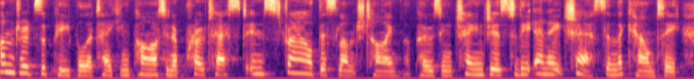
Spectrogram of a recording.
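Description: Against noticeable background noise, a woman talks at a moderate pace and medium pitch with hardly any pauses. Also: ordinary pitch variation. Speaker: radio newsreader. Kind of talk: news reading. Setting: studio.

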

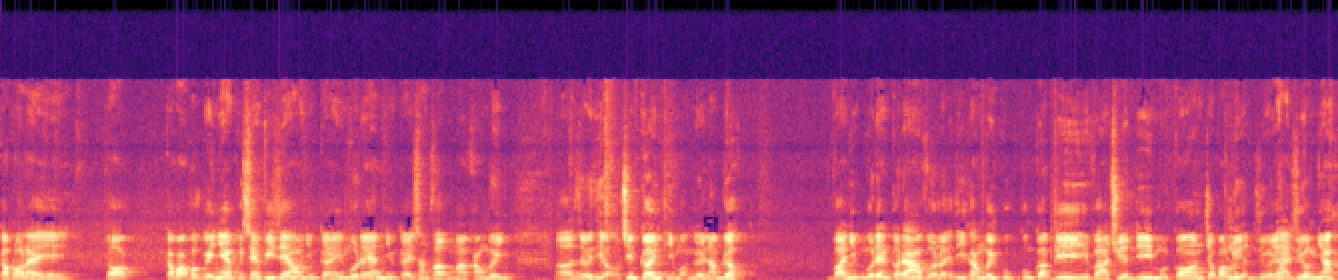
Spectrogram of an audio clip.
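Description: This man's speech rushes along very quickly. The intonation remains fairly level throughout. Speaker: audio equipment seller. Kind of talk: product showcase commentary. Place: shop. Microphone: phone near.

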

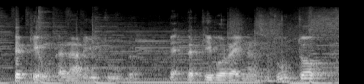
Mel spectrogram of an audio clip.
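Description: Over clear music in the background and with audible room echo, a man speaks at a moderate pace. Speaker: actor and reading teacher. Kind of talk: outtakes, casual off-script talk. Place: home room.

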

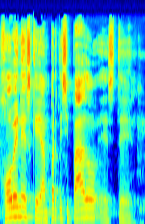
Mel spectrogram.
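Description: Fairly high male voice with ordinary pitch variation and audible room echo. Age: 40s. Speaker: missionary pastor. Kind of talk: sermon.

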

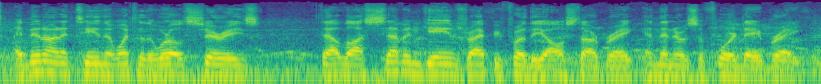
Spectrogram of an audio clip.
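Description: The man talks at a very fast pace. Noticeable background noise is present. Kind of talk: interview answer. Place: stadium. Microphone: handheld.

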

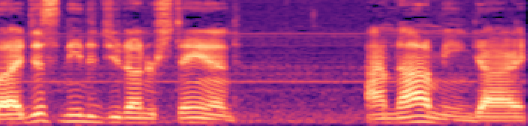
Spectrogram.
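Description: Heard as a dry sound with no echo, a man with an American accent talks at a moderate pace and a fairly low pitch. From US. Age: 40s. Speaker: military veteran and powerlifter. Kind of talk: casual vlog monologue. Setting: in a parked truck. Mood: earnest, friendly, explaining himself. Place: car. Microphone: phone near.

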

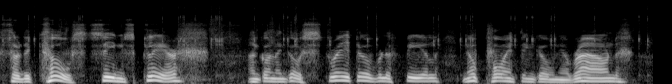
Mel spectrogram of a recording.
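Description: There's ordinary pitch variation as a man talks at a fairly slow pace, the sound dry with no echo. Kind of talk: casual vlog chat. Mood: tense, quiet. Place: forest. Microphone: phone near.

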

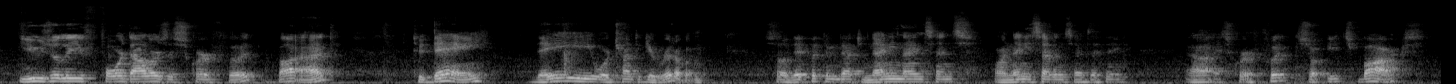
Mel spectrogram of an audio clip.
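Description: A man at a fairly slow pace with ordinary pitch variation, audible room echo and light background noise. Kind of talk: casual vlog chat. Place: home room. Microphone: phone near.

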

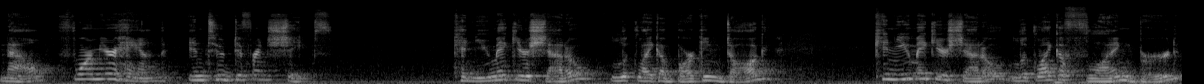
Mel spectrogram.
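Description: Noticeable noise fills the background. Each word arrives at a very slow pace. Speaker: English teacher. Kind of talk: slow story reading for language learners. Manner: slow, clear.

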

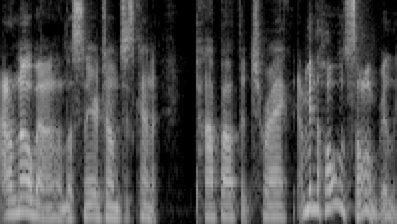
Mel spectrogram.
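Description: A man's tone is bright and sharp, his intonation lively and his pace very fast. The background is quiet. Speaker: streamer reacting to music. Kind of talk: casual reaction commentary. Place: home room.

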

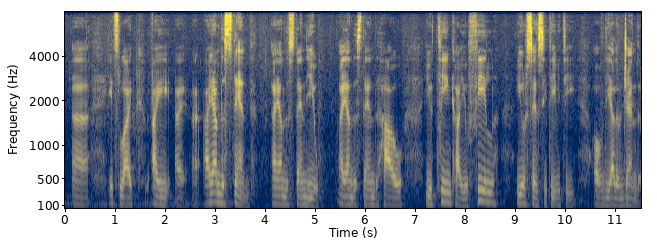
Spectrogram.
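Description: A man speaks with an Italian accent. His pace is fairly slow, with ordinary pitch variation. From Naples, Italy. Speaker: opera singer. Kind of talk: interview. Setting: studio. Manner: animated. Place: studio. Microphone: lapel.

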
